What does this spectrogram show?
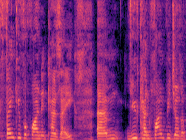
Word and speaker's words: Kaze: Kaze is pronounced like Kaze.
